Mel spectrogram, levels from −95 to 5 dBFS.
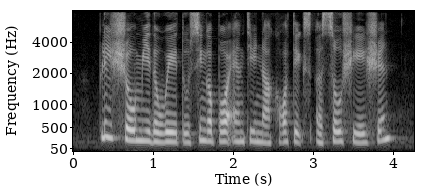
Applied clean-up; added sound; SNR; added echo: none; none; none; none.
